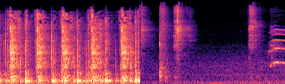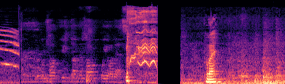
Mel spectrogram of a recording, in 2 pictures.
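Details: Kittens mewing: a few high, arched meows with rising-then-falling pitch, one wavering cry and a short later mew, after an opening burst of loud clattering and voices, with quiet gaps between.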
